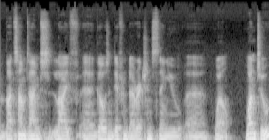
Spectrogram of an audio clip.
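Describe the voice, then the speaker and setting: A man speaks with a Dutch accent at a fairly low pitch. His intonation is monotone and flat. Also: fairly slow pace. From Netherlands. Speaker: crochet and yarn vlogger. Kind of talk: casual vlog. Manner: halting, many fillers.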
